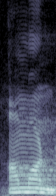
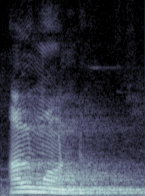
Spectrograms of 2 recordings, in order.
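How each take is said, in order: First: No L sound is pronounced after the first vowel. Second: An L sound is pronounced after the first vowel. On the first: The speaker calls it right. "एल जो है ये silent है" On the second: The speaker calls it wrong. "ये गलत है"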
